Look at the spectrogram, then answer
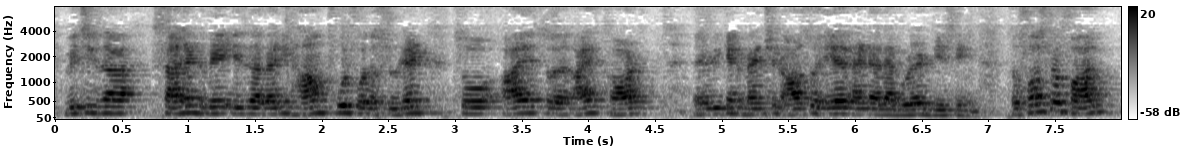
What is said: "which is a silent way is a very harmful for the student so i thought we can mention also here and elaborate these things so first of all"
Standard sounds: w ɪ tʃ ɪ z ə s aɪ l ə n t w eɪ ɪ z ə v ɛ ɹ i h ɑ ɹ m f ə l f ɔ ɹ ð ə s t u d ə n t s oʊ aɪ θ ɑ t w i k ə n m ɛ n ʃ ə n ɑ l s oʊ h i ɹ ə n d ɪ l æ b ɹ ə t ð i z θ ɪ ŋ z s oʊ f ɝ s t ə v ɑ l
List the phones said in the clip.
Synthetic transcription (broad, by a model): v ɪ tʃ ɪ z ə s aɪ l ə n t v eɪ ɪ z ə v ɛ ɹ i h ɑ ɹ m f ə l f ɔ ɹ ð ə s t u d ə n t s oʊ aɪ s ɑ t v i k ə n m ɛ n ʃ ə n ɑ l s oʊ h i ɹ ə n d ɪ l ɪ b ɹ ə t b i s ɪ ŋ s oʊ f ɝ s t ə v ɑ l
